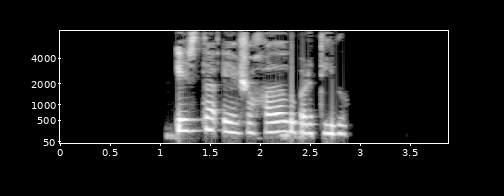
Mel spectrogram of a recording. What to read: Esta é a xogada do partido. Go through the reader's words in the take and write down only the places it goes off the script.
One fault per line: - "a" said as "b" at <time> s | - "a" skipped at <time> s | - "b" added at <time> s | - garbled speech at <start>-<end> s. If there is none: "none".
none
